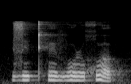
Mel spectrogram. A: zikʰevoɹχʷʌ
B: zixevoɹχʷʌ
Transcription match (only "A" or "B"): A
